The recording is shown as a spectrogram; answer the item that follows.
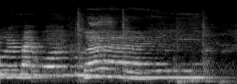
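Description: A young girl's voice singing a drawn-out, sing-song phrase that ends on a long held note, cut off just before the end.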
